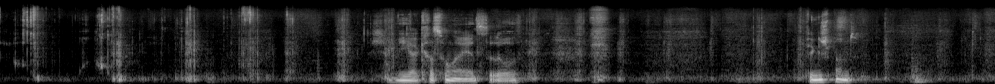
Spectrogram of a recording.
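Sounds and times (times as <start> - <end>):
crunching and chewing a tortilla chip: 0.0 - 4.0
speech: 4.0 - 5.4, 8.1 - 8.7.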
